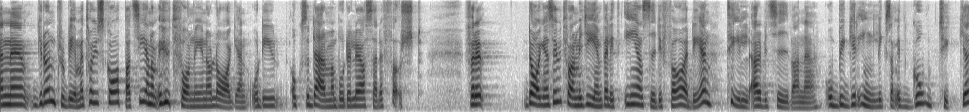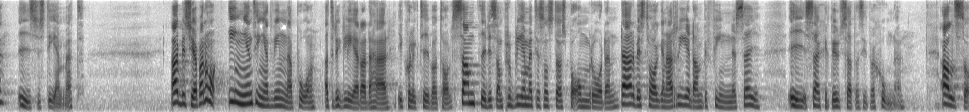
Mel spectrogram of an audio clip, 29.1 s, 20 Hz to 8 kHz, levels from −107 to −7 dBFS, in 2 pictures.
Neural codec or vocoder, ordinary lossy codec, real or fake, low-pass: none; none; real; none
